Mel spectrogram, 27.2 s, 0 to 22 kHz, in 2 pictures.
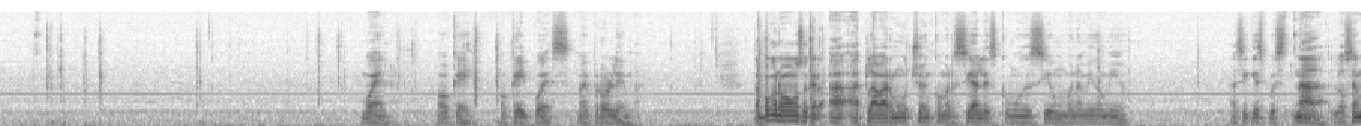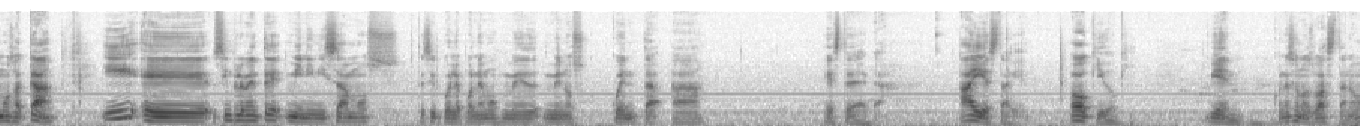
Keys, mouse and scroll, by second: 0.6 ctrl+z, 2.1-3.2 shift+drag, 3.5 shift+click, 4.2 shift+click, 5.0 shift+Tab, 5.6-6.8 drag, 7.6 g, 8.1 x, 12.9 shift+click, 13.4 shift+click, 15.3-23.2 drag, 24.2 Tab, 25.7-27.2 drag.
